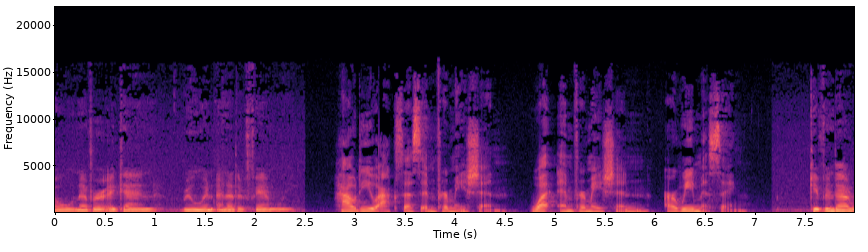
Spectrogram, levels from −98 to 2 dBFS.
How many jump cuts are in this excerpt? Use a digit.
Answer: 1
